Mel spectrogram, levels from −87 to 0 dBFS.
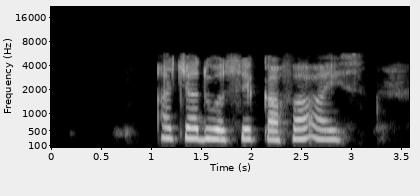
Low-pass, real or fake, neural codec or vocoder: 5.4 kHz; real; none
